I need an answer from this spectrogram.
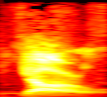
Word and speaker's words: Jarl: That's pronounced Y. Jarl. Yarl. Yes. Y.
